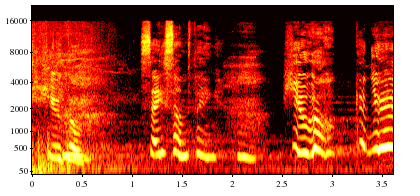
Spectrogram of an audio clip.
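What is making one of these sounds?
A young woman speaks pleadingly nearby.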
